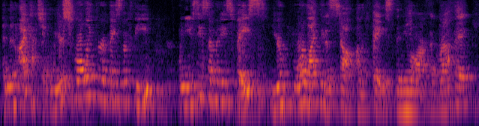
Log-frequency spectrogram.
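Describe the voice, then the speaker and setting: A soft-voiced woman trainer leads a live selfie workshop for a small audience in an indoor room with a large window, speaking at medium pitch and a moderate pace. She's chatty, asks the group questions, and keeps checking in with lots of "okay?" and "right?". Her handheld mic sounds distant in the echoey room, with slight background noise.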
